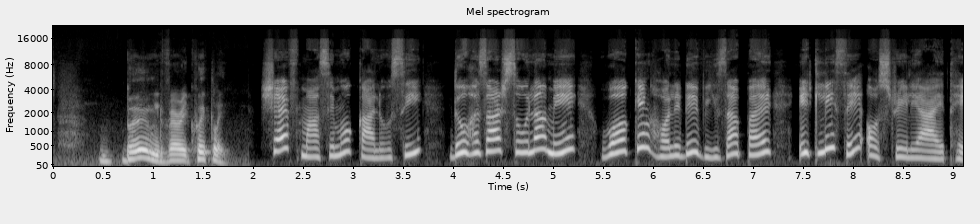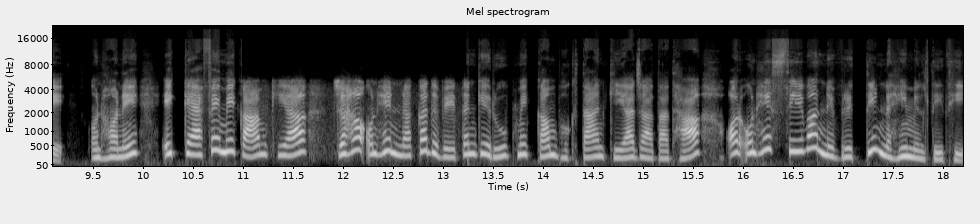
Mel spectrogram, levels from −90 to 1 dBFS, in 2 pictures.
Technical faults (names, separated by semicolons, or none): input switched to a poorer device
